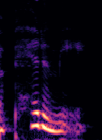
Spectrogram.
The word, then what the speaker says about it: epitome: word a epitome epitome a lot of times a native speaker will put the stress in the wrong place in this word so they might say epitome epitome or epitome epitome but our stress is on the second syllable silver pen epitome epitome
